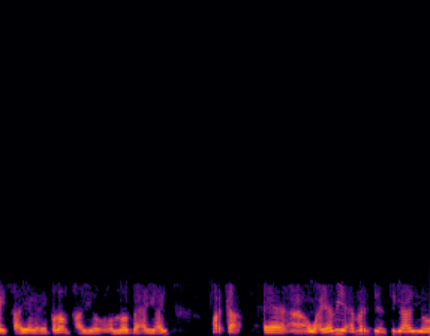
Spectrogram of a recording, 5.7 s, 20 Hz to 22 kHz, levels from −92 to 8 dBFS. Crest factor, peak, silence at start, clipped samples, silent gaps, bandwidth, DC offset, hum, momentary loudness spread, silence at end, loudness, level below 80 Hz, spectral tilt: 14 dB; -10 dBFS; 0 s; under 0.1%; none; 3.6 kHz; under 0.1%; none; 8 LU; 0 s; -26 LUFS; under -90 dBFS; 1.5 dB/octave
